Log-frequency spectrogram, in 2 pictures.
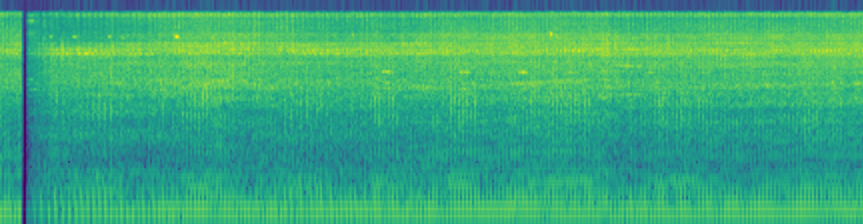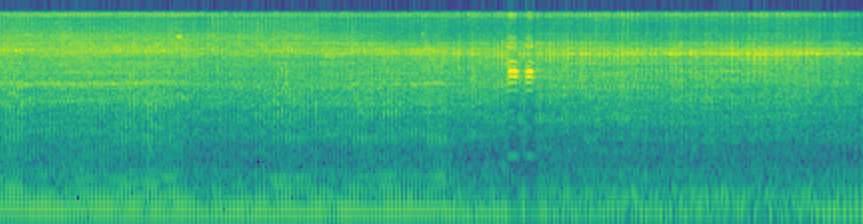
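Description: Motorcycle engine of a tricycle running steadily under way, a loud low drone heard from inside the sidecar, with a brief drop-out right at the start.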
